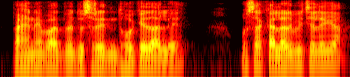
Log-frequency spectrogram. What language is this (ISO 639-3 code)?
urd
